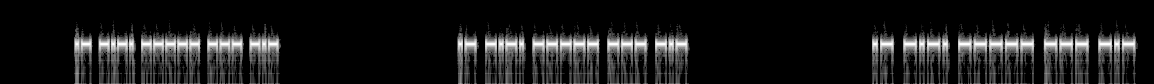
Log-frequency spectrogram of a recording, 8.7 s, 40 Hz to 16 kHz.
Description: Morse code, heard as a keyed tone, about 44 wpm, 700 Hz. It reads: AC0OK AC0OK AC0OK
